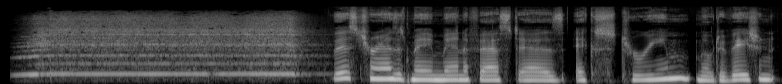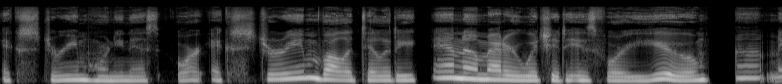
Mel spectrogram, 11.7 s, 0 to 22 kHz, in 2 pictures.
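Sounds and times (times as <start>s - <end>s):
1930s old factory steam whistle blowing with hiss of steam: 0.1s - 2.5s
speech: 2.5s - 11.7s.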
